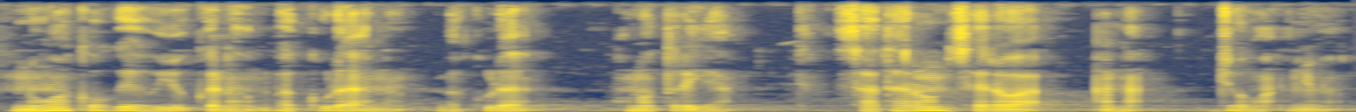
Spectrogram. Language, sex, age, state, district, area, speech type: Santali, male, 18-30, West Bengal, Bankura, rural, spontaneous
